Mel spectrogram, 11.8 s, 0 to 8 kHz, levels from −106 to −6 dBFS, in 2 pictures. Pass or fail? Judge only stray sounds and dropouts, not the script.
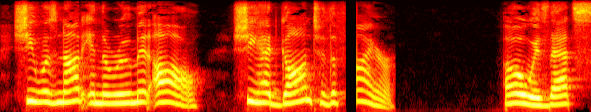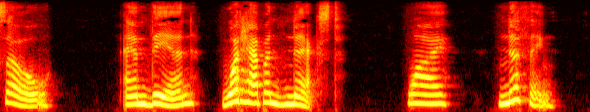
fail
